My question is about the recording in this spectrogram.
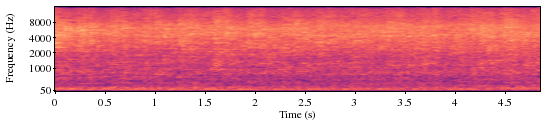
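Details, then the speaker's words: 1989 Pontiac Trans Am GTA V8, salvage car unregistered nearly 17 years, previously running on one cylinder; now idles with a steady, even low rumble and sounds good; an exhaust leak is heard afterward. "Oh, it sounds good."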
